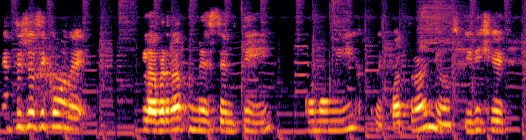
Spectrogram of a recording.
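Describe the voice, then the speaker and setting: A woman's voice: fairly high pitch, normal speed. A Mexican woman in her thirties, a mother talking casually about parenting and acting out quoted dialogue as she tells stories. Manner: animated storyteller, acts out quoted dialogue. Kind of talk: casual conversational talk. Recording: dull lo-fi audio, faint music.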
